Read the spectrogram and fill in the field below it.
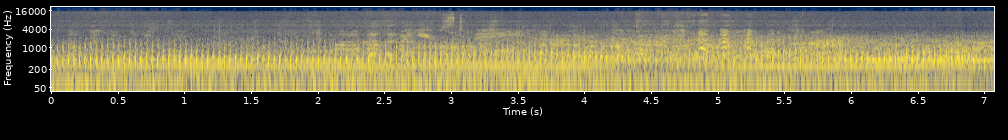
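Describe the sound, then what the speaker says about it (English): A purple Royal helicopter drones steadily overhead at RAF Marham, its low rotor thrum and engine whine continuous and fairly loud throughout. "helicopter by the look of it, in that amazing purple colour"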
